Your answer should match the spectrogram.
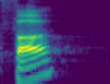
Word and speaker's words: pho: Why do you like pho? So how do you pronounce it? Pho? – Yeah, pho. – Is it spelled P-H-O? – P-H-O. – Oh, interesting. Pho.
